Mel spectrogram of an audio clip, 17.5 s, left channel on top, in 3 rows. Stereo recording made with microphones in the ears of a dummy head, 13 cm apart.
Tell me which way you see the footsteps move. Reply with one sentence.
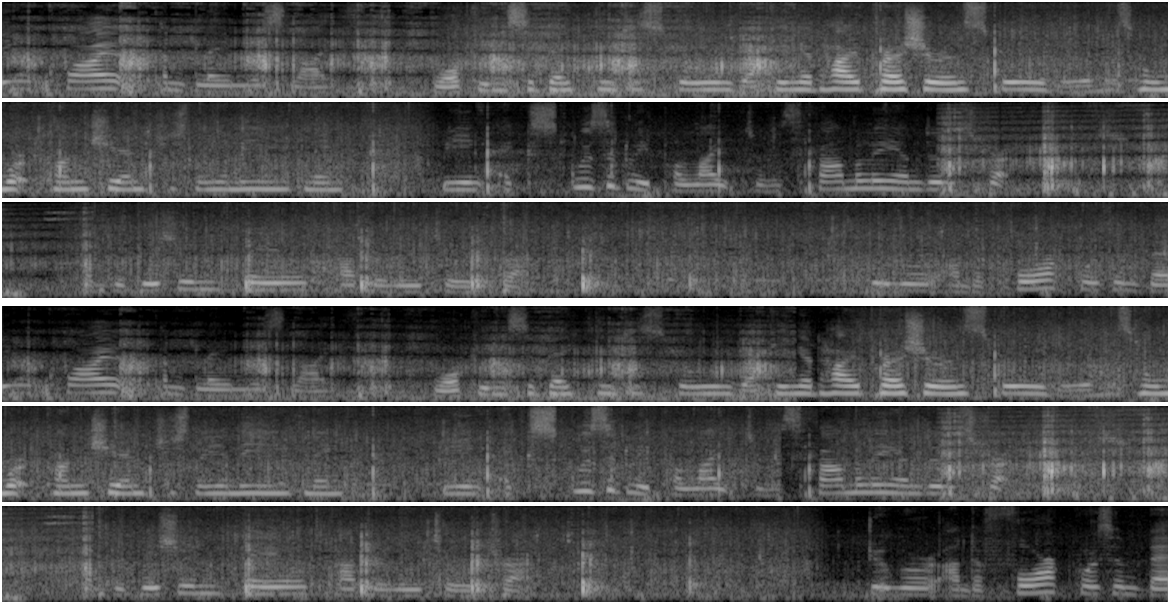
In this clip you hear the footsteps move to the right.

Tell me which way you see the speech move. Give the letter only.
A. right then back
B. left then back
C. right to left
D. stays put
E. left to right
E.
